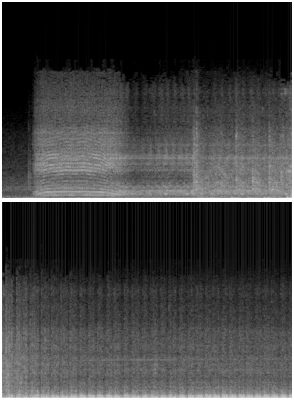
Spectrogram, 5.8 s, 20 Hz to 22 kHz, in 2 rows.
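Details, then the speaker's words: Nissan 350Z single-turbo at first start-up; cranks, catches and runs a lumpy, uneven idle; owner suspects a large vacuum leak, though injectors and hoses were checked without finding it. "all right guys as you guys seen i sounded like [ __ ] there's a huge vacuum leak somewhere"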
